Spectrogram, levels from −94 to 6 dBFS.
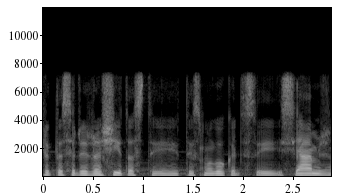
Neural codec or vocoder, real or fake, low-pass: none; real; 7.2 kHz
